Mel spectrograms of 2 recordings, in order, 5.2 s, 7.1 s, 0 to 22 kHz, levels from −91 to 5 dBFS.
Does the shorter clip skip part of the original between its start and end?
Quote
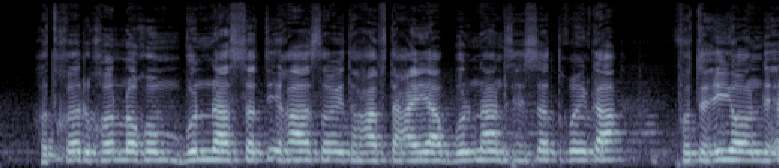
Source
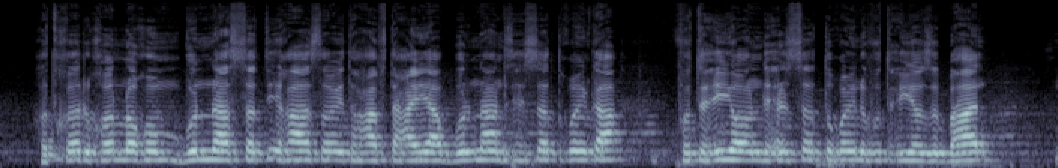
no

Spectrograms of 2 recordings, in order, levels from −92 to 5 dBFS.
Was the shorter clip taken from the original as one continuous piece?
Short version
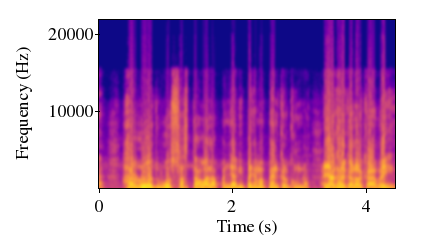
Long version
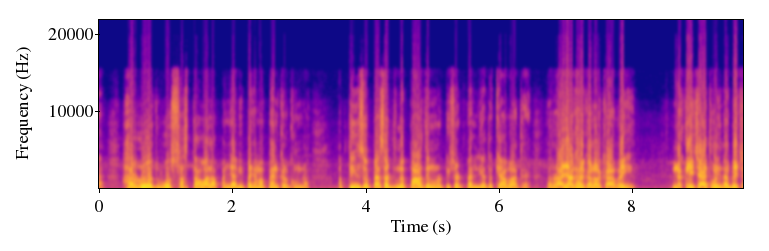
no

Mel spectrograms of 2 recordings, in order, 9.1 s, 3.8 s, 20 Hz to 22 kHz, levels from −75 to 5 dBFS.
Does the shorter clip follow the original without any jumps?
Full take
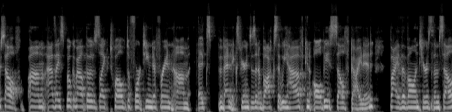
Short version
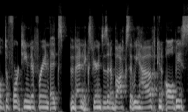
no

